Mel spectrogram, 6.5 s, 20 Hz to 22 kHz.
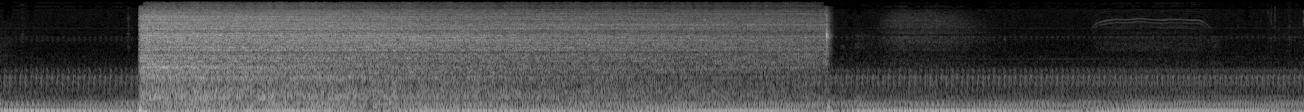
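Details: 1992 Ford Fox body Mustang 5.0 notchback with Airtekk stage 2 air ride, heard from the cab: loud steady rushing hiss for about three and a half seconds that cuts off sharply; bags venting normally as the car lowers.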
